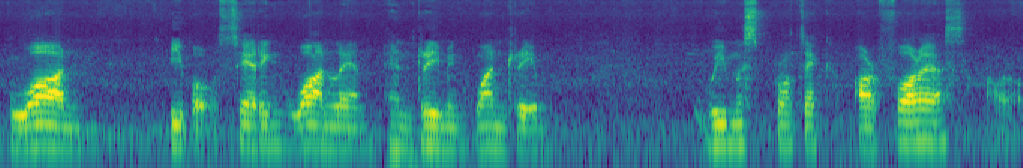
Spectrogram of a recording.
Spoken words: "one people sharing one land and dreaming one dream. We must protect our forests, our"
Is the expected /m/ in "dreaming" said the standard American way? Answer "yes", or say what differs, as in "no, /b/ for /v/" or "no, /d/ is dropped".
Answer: yes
